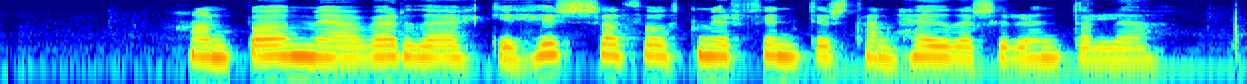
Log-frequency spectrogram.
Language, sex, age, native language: Icelandic, female, 30-39, Icelandic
